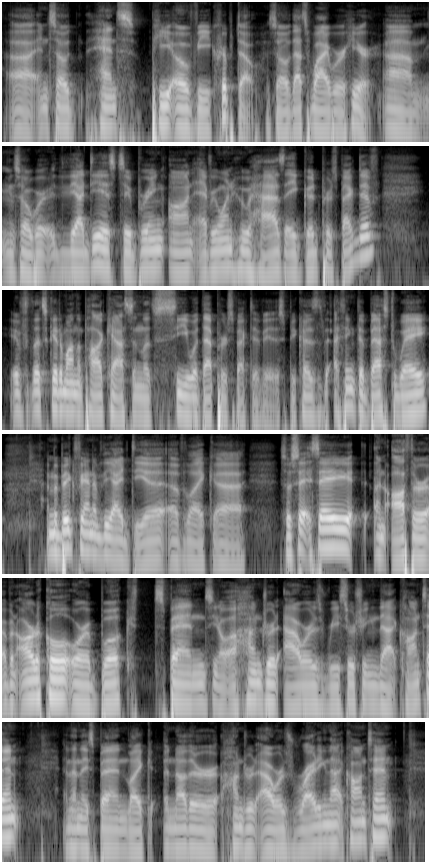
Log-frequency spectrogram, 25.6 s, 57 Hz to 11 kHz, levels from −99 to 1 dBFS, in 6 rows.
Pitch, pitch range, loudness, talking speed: 100 Hz, 95-110 Hz, -23 LUFS, 205 wpm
